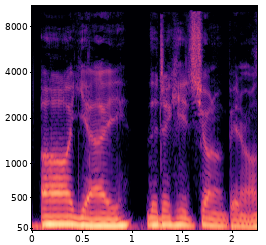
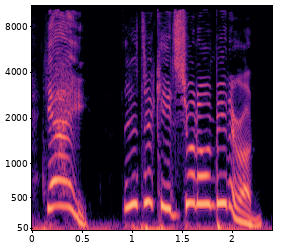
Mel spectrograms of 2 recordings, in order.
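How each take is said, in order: First: It sounds sarcastic and negative. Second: It sounds sincerely happy and positive.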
